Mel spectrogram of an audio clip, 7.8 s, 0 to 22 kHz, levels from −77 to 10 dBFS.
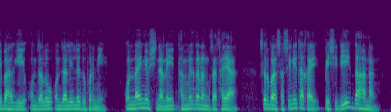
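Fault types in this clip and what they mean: No faults in this clip.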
